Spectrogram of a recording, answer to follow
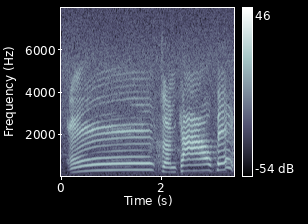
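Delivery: slow, stretched Southern drawl; syrupy slow Southern "some coffee". Retold or imitated. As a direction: drag the words out lazily. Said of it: "And it becomes".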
